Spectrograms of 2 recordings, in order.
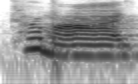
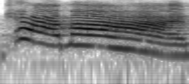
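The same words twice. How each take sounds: First: Said in the usual way. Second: Much louder, high-pitched "come on!"; real, full-voiced cheer; excited shout. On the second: Real, not acted. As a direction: holler it out in disbelief at the gift. Overjoyed reaction to a donation.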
